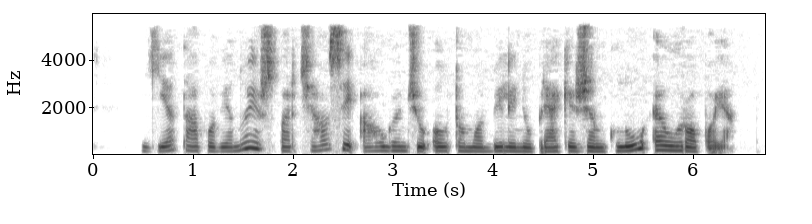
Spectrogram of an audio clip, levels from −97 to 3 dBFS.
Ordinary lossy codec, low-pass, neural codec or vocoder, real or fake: MP3, 48 kbps; 5.4 kHz; none; real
